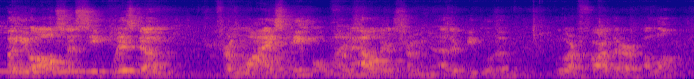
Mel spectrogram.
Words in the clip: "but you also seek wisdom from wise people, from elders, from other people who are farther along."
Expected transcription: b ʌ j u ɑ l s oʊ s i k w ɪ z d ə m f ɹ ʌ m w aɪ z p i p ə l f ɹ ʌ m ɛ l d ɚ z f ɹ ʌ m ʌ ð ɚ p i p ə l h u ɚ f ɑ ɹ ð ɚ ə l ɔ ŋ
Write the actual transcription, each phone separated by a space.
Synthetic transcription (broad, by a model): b ʌ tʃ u ɑ l s oʊ s i k w ɪ z d ə m f ɹ ʌ m w aɪ z p i p l f ɹ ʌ m ɛ l d ɚ z f ɹ ʌ m ʌ ð ɚ p i p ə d h u ɚ f ɑ ɹ ð ɚ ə l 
